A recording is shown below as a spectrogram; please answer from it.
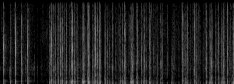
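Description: Fingertips tap fast and aggressively on a black, round, fabric-covered hard-shell headphone case. A few separate sharp taps give way, after a brief lull, to a dense, rapid stream of dull, low, thumping knocks with short bright clicks on top. Each tap dies away almost instantly.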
